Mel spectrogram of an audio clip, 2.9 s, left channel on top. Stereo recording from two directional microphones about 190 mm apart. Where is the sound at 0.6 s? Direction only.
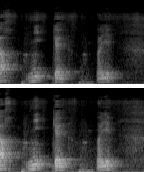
20° left (ahead or behind).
